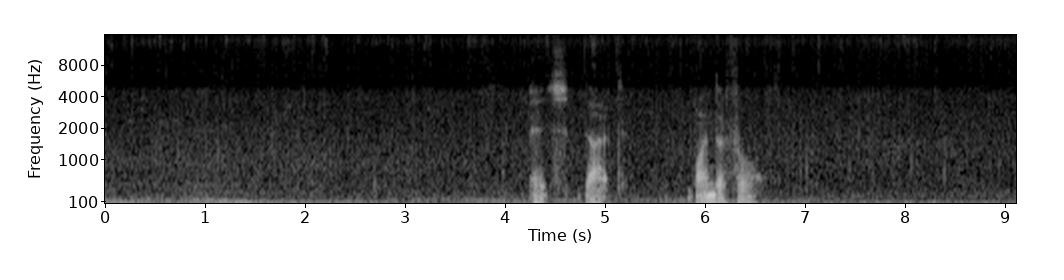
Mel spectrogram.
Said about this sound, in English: straight down rain, no wind, and it's very mild. Not hot, not warm, but very mild.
